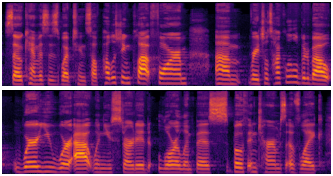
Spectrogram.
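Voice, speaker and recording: A woman hosting a conversational interview with a clear, smooth voice. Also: mid-range voice, steady tone, normal speed. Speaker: host, community manager interviewing creators.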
